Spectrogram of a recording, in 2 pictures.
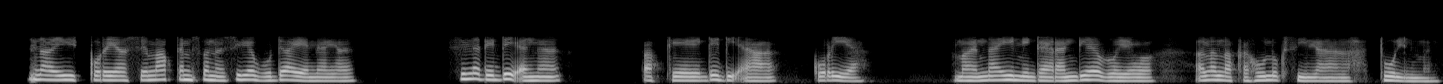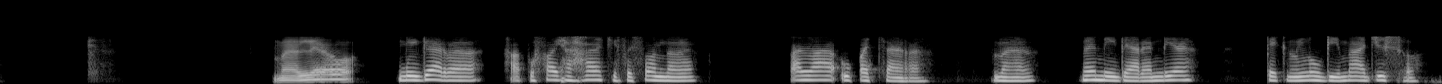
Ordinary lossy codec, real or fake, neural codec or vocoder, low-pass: none; fake; codec, 16 kHz, 1 kbps, FunCodec, trained on Chinese and English, 50 frames a second; 3.6 kHz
